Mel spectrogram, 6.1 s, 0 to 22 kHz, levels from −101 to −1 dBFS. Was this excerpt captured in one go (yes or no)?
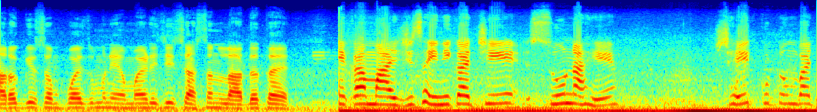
no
